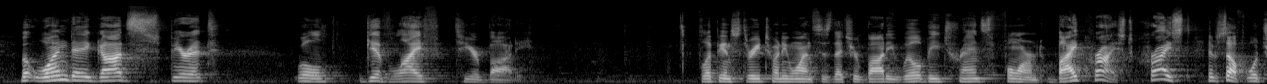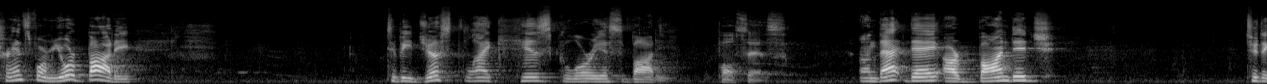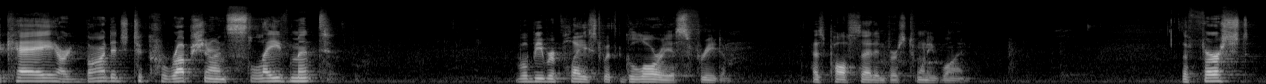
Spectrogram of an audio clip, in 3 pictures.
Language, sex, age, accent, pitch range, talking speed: English, male, 40-59, American, 120-155 Hz, 100 wpm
